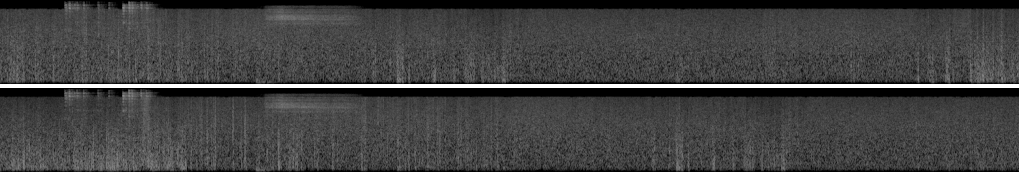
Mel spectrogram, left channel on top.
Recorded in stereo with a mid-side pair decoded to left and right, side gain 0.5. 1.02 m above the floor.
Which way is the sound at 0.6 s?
15° right.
